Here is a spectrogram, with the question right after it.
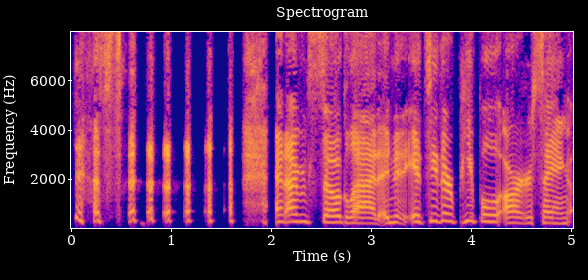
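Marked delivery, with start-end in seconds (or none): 0.6-2.0 bright high laugh; happy laugh. Real, not acted. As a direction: burst out laughing. Delighted at the question.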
